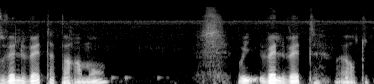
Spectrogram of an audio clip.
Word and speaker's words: velvet: à longue queue tandis que velvet il se prononce velvet apparemment oui velvet alors toutes mes excuses je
